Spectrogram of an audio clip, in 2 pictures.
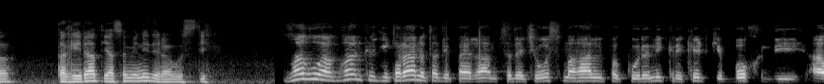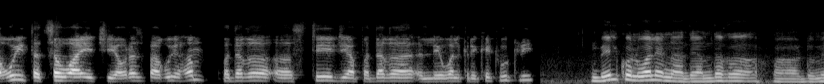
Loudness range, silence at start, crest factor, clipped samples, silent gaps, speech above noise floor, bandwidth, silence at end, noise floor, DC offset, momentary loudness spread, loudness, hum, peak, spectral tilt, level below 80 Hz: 4 LU; 0 s; 18 dB; under 0.1%; none; 31 dB; 8.4 kHz; 0 s; -49 dBFS; under 0.1%; 12 LU; -19 LUFS; none; 0 dBFS; -7.5 dB/octave; -56 dBFS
